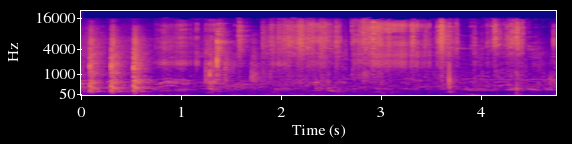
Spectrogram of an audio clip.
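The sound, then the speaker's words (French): A few sharp clicks, then a steady crackling scratch as a cutter with a small tungsten carbide wheel is pulled across glass along a paper pattern in a workshop for several seconds, with no voices. “Vous avez une molette, donc avec une petite roulette en carbure de tungstène. Et donc cette molette, il va falloir la poser contre le papier et vous allez tirer.”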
